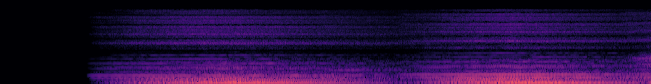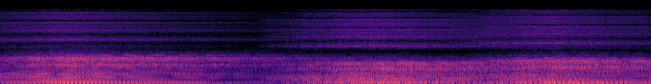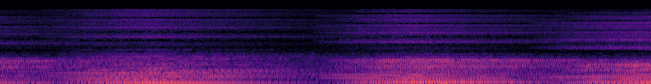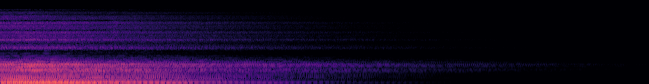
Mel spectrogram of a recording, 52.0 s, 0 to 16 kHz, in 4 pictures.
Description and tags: Sci Fi Landscape 3
Random chords, created with midi Akai keys on GarageBand.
